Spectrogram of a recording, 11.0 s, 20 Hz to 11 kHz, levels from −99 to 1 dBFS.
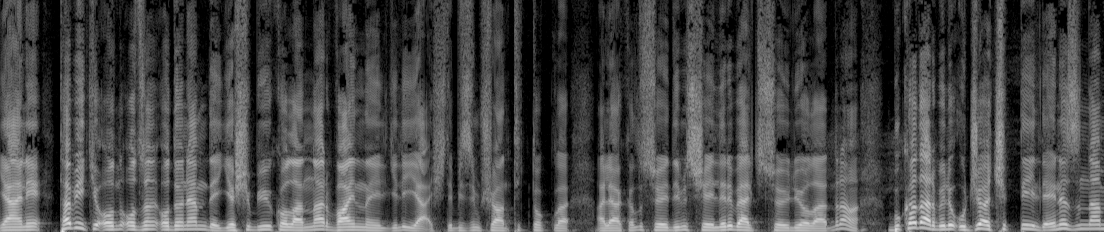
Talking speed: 170 wpm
